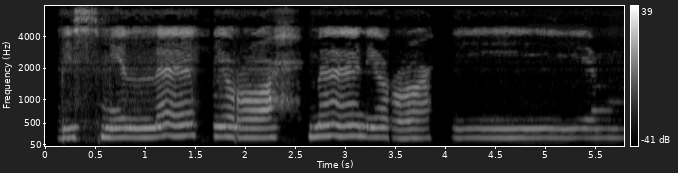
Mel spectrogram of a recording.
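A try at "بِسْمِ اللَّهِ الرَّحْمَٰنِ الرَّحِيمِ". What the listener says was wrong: Lumayan, ada dikit.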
